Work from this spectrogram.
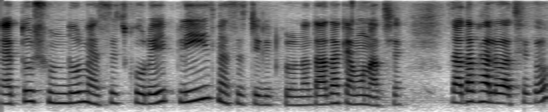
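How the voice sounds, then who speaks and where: Pitch varies in an ordinary way within a dark, mellow tone. The background is silent on this very clean recording. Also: woman, fairly high pitch for a woman. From West Bengal, Hooghly district (Serampore). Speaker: comedian and livestreamer. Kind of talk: casual livestream chat reading comments.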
